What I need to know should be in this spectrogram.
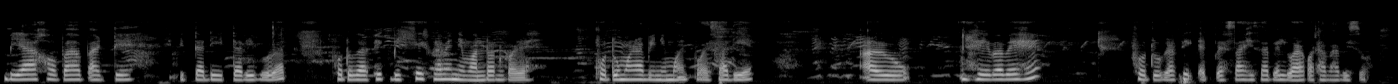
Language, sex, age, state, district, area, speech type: Assamese, female, 18-30, Assam, Lakhimpur, rural, spontaneous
